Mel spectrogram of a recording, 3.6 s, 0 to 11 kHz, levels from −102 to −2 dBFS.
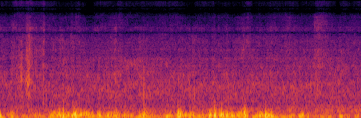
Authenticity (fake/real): fake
